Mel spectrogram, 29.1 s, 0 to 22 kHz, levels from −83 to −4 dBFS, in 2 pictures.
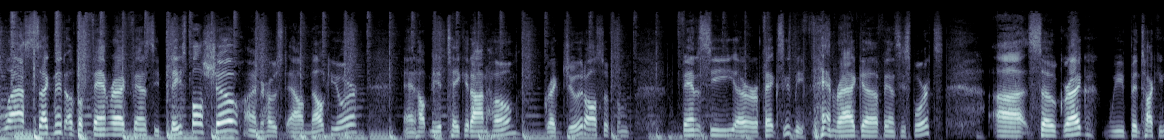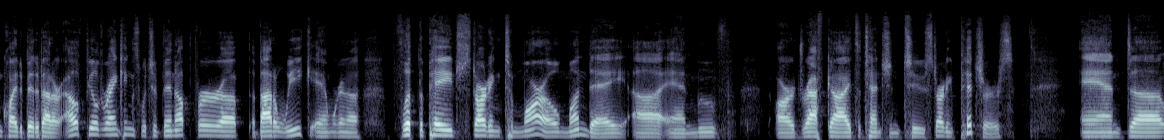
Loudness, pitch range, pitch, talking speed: -22 LUFS, 115-150 Hz, 130 Hz, 160 wpm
